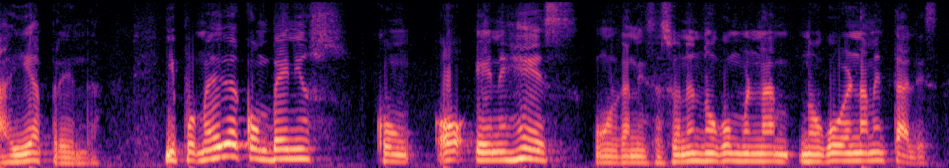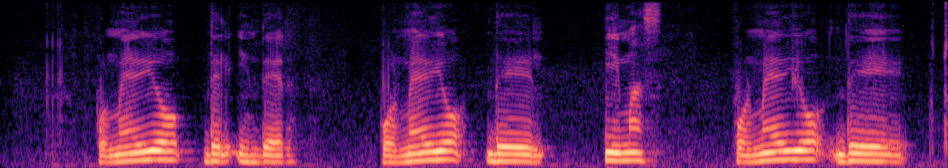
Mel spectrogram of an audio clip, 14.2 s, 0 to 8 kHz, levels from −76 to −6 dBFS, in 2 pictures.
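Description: Comfort noise in place of the background appears five times: at 0.92 to 1.01 s, 2.72 to 2.84 s, 4.37 to 4.46 s, 7.13 to 7.46 s and 9.53 to 9.98 s. In each pause the real background drops out. A smoother noise of a different tone takes its place, about 2 to 4 dB quieter. The likely cause is discontinuous transmission, with the receiver synthesising noise in the gaps. Nothing is heard above 8 kHz, which fits a G.722 call codec.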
